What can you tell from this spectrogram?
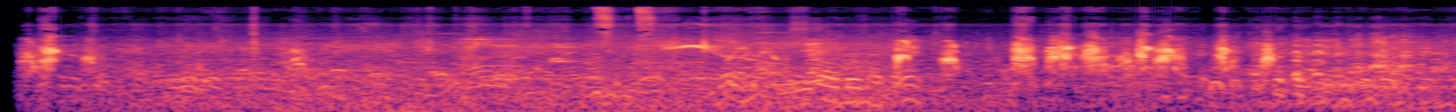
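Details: Aggressive brown Pomeranian puppies yap and growl in short, high, irregular bursts, with voices in the background.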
